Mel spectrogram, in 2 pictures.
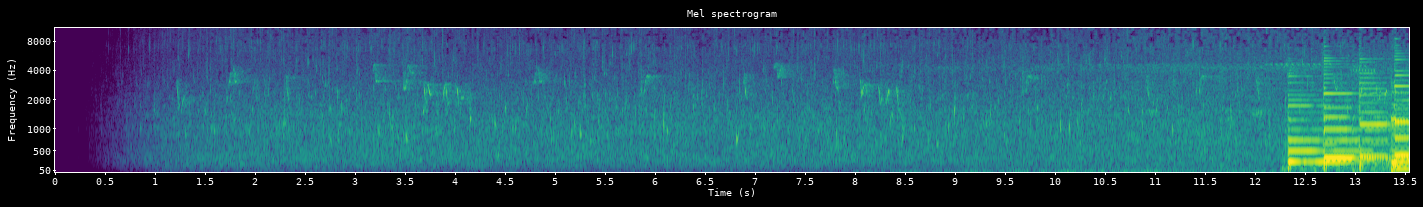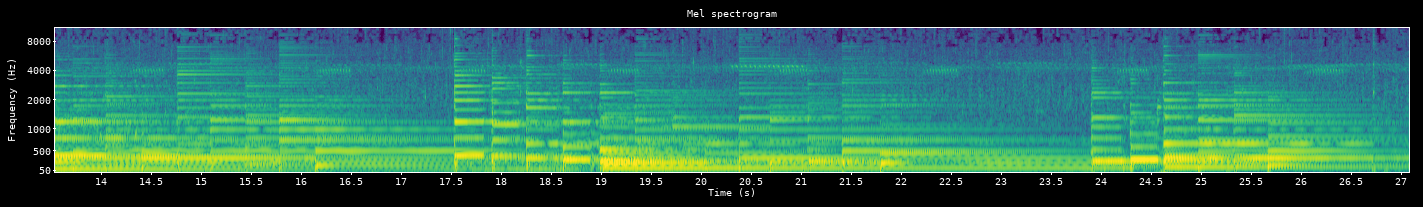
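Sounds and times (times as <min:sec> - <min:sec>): small birds chirping: 0:01.1 - 0:05.1, 0:05.8 - 0:08.6, 0:09.5 - 0:27.0
waterfall rushing: 0:10.4 - 0:27.0
plucked acoustic guitar: 0:12.3 - 0:27.0.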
